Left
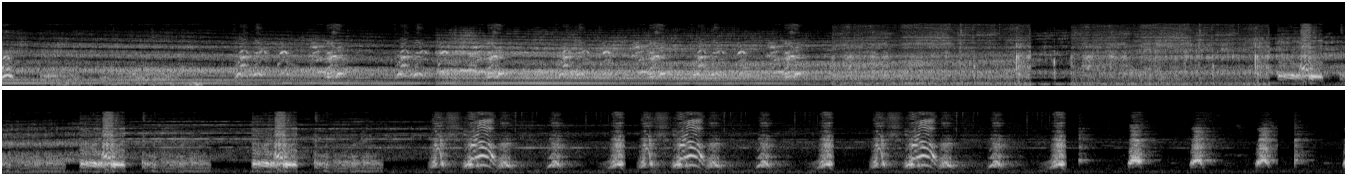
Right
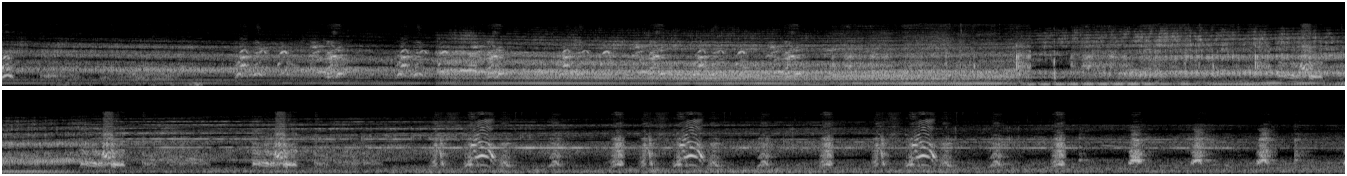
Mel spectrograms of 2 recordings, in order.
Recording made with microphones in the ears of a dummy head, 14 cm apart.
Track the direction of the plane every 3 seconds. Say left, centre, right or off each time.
left, left, centre, right, right, right, right, right, right.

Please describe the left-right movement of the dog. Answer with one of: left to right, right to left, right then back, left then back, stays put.
stays put.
